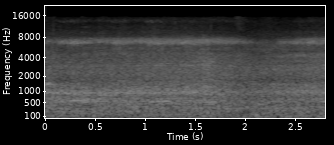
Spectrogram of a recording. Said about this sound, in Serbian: Piše da je električna, ali čuješ da je motor dizel.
